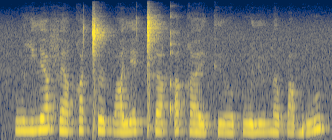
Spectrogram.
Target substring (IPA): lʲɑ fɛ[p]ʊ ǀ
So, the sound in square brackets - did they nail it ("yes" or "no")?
no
